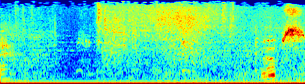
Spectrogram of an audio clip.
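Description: Lightning cracks sharply.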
